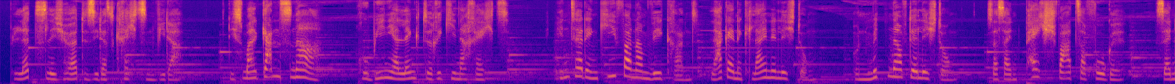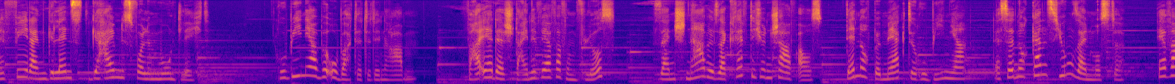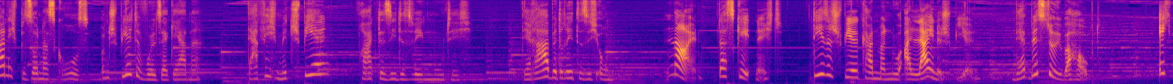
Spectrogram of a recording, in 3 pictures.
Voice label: German audiobooks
